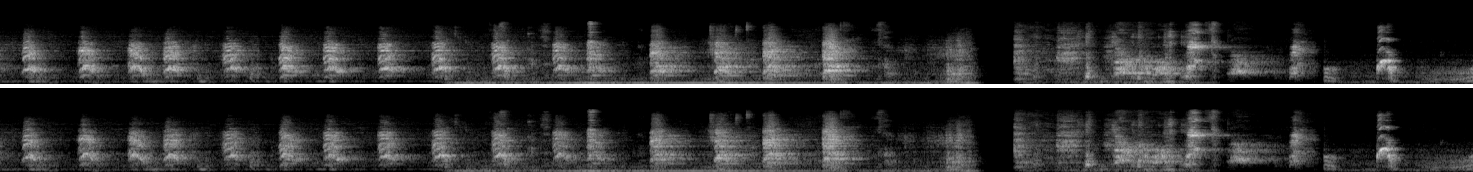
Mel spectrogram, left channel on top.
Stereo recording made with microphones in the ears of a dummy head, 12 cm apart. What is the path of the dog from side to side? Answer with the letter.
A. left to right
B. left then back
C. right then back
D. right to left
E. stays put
A.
